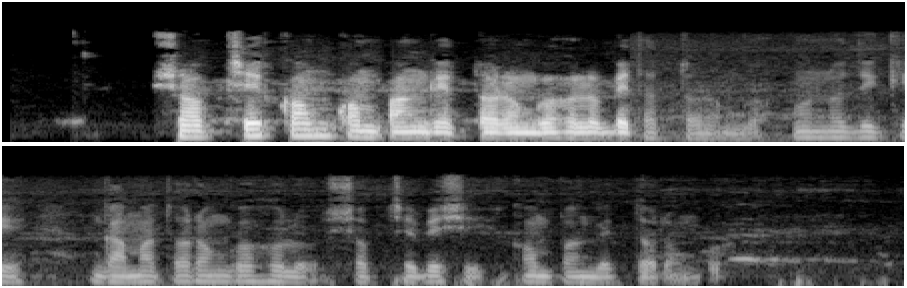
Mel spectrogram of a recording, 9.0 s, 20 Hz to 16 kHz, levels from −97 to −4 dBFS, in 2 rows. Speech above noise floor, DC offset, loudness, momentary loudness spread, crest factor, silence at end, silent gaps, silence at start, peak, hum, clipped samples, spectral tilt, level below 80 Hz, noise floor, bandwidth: 36 dB; under 0.1%; -18 LUFS; 22 LU; 20 dB; 0.75 s; none; 0.35 s; -2 dBFS; none; under 0.1%; -6.5 dB/octave; -58 dBFS; -57 dBFS; 8 kHz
